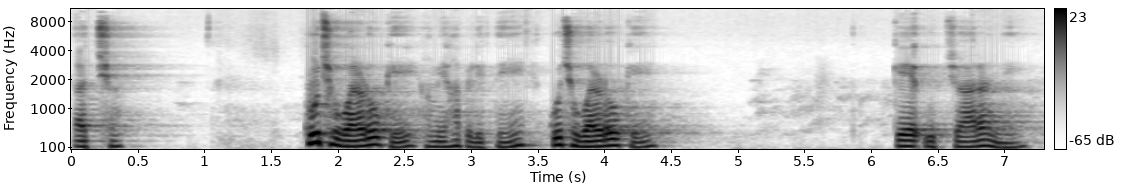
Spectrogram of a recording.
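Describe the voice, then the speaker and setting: A man teaching a grammar lesson, dictating notes slowly, repeating phrases and asking questions that he answers himself. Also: medium pitch, warm tone. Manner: repetitive, asks and answers his own questions. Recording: echoey room with long reverb.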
